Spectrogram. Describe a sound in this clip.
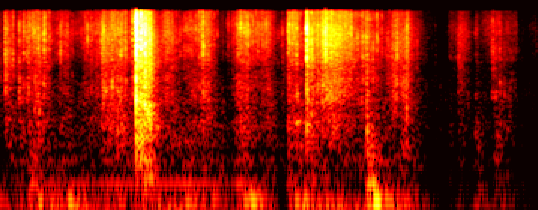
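A cardboard box rustles and scrapes as hands open it.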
